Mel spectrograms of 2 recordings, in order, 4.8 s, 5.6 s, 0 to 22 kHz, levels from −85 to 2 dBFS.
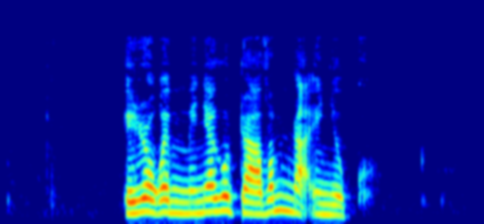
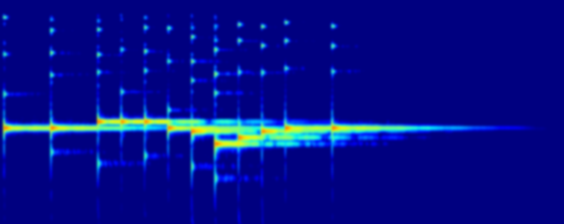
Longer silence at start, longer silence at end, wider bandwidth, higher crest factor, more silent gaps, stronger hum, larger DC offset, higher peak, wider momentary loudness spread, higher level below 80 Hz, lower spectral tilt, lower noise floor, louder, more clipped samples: first, 1.25 s vs 0.05 s; about the same, 1.4 s vs 1.5 s; second, 11 kHz vs 16.5 kHz; about the same, 16 dB vs 18 dB; neither; neither; neither; about the same, -8 dBFS vs -8 dBFS; about the same, 11 LU vs 12 LU; first, -76 dBFS vs under -90 dBFS; first, -7.5 dB/octave vs 7 dB/octave; about the same, -78 dBFS vs -81 dBFS; about the same, -22 LUFS vs -23 LUFS; neither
